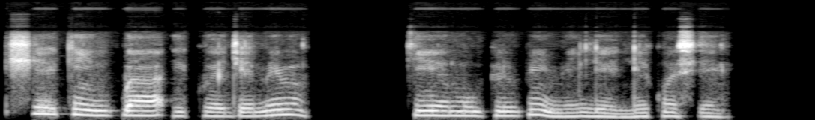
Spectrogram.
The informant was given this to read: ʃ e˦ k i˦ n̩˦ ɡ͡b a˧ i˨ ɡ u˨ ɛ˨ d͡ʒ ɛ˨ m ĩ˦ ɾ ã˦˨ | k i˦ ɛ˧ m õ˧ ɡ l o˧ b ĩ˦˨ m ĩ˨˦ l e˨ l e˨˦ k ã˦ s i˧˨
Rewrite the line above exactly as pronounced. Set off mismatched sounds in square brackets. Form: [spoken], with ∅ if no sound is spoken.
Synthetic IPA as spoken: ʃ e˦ k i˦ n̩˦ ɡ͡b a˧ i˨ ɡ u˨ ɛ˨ d͡ʒ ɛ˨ m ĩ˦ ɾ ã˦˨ | k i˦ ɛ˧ m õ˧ ɡ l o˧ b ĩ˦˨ m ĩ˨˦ l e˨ l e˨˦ k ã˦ s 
